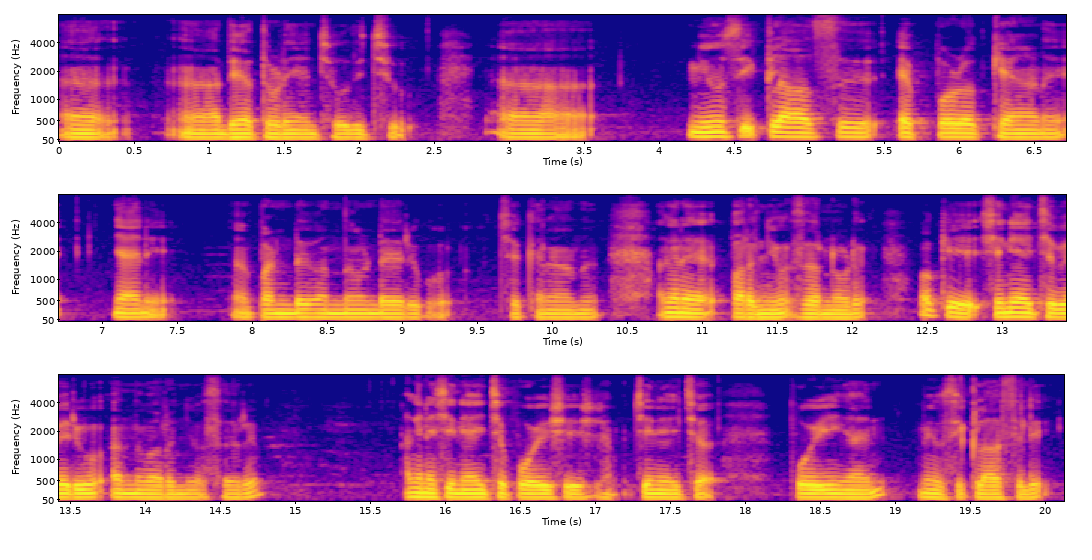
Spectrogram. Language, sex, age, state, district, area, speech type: Malayalam, male, 18-30, Kerala, Kasaragod, rural, spontaneous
